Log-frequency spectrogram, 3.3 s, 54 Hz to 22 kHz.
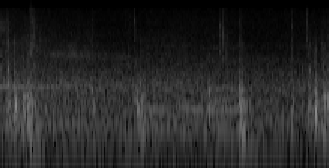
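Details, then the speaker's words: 2002 Alpina B10 V8S E39 Touring power window: quiet, irregular clicks and clunks about once a second with no smooth motor run, because the window regulator has failed and the window won't go up; it is taped shut. "doesn't want to go up so we need to fix this the right way with some ducky tape"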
